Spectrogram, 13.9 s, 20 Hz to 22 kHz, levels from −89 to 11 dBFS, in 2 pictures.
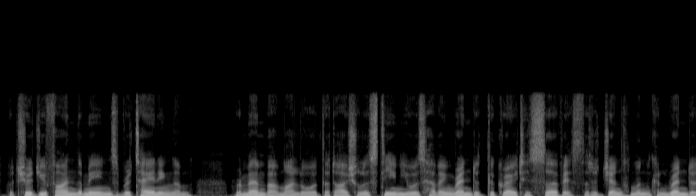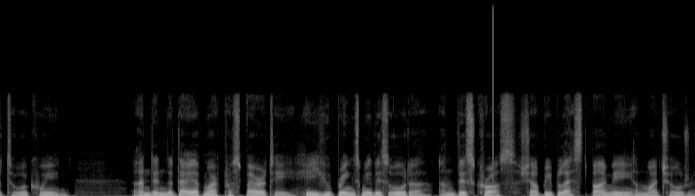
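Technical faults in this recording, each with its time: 11.89 pop -12 dBFS

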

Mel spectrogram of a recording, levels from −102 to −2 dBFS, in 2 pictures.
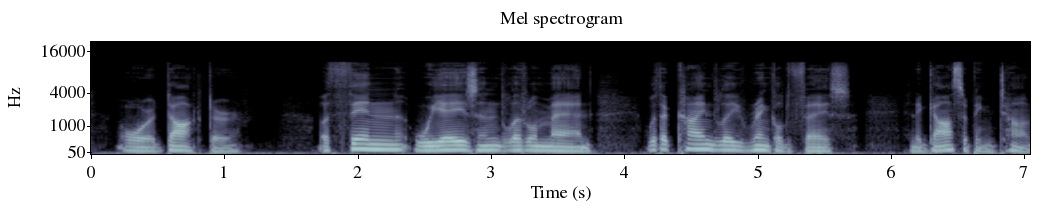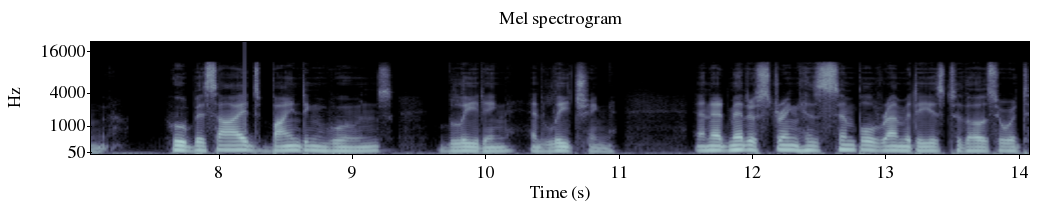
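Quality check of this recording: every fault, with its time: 8.19 pop -16 dBFS

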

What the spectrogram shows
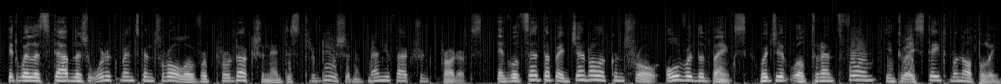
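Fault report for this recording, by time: crackle 83/s -30 dBFS
2.88–3.75 clipped -24 dBFS
4.39–4.41 gap 20 ms
8.5–9.14 clipped -19 dBFS

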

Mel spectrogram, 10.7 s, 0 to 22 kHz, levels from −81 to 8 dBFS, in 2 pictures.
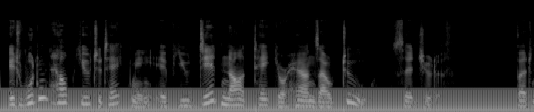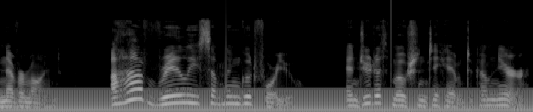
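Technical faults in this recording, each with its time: buzz 60 Hz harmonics 12 -36 dBFS
7.59–7.6 gap 9.8 ms
9.25 pop -18 dBFS

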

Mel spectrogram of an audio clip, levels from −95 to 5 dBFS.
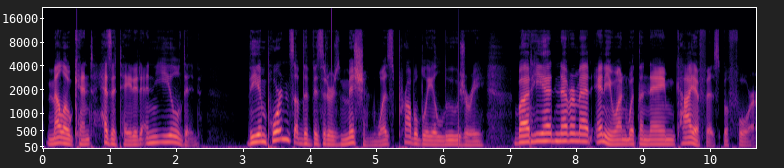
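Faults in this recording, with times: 0.5 pop
4.32 pop -19 dBFS
6.22–6.23 gap 9.8 ms

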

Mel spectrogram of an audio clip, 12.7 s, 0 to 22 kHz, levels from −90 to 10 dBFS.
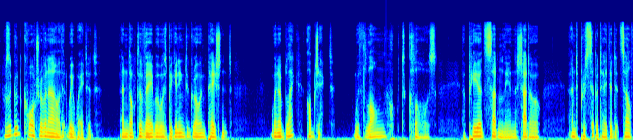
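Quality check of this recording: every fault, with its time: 7.72 pop -15 dBFS

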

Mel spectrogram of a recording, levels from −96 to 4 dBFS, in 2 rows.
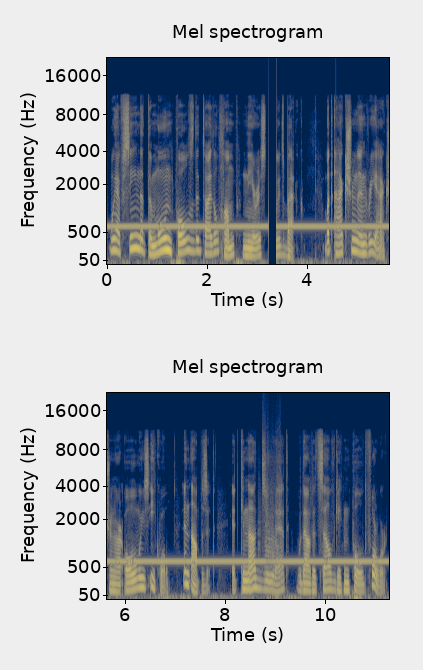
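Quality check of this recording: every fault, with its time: tone 630 Hz -27 dBFS
3.23–3.39 gap 0.156 s
4.57–4.58 gap
8.65–9.14 clipped -22 dBFS

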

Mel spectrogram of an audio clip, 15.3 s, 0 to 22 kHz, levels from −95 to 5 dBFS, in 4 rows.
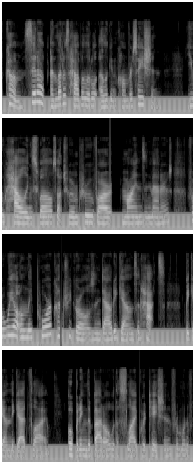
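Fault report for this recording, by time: hum 60 Hz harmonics 7 -32 dBFS
5.98 pop -8 dBFS
8.8–8.84 gap 38 ms
14.21 gap 3.4 ms

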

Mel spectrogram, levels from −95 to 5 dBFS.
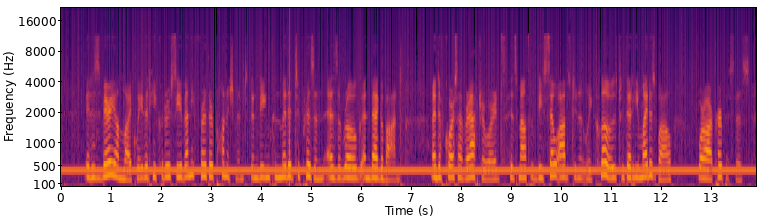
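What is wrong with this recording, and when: crackle 230/s -27 dBFS
tone 400 Hz -26 dBFS
4.57 pop -3 dBFS

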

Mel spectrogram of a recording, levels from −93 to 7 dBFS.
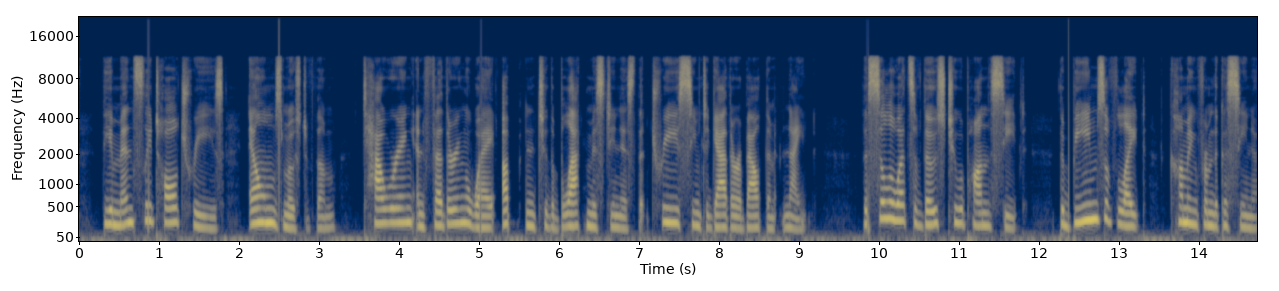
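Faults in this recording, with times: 0.86–0.87 gap 13 ms
2.5 pop -5 dBFS
5.01–5.03 gap 16 ms
7.92–7.93 gap 9.8 ms
9.85–9.87 gap 17 ms
12.37 pop -6 dBFS

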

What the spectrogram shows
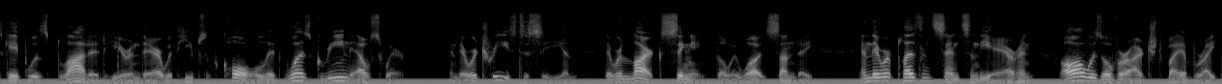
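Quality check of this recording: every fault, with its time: hum 50 Hz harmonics 4 -36 dBFS
1.18 gap 2.2 ms

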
